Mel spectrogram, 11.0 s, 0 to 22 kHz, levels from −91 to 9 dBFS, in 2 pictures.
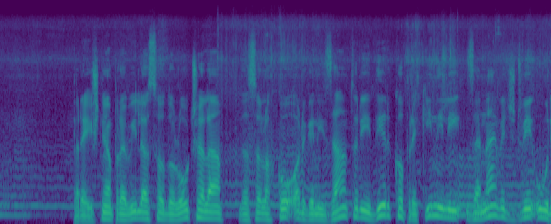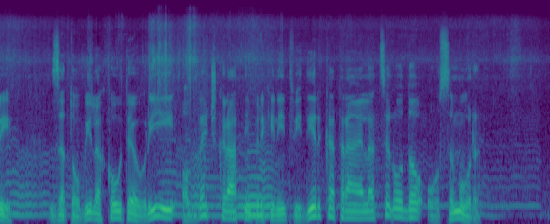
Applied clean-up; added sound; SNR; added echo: none; Buzz; 12 dB; none.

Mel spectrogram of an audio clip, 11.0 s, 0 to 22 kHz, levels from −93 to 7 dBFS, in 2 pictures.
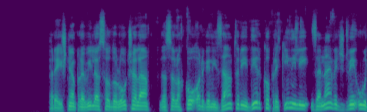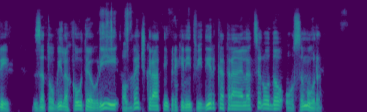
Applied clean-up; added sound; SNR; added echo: neural mask model Resemble Enhance denoiser.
